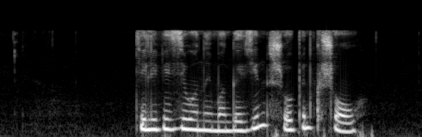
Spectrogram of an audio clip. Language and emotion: Russian, neutral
